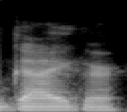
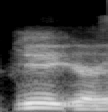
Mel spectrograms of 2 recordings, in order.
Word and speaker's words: Giger: Again, and I mispronounced his name, H.R. Giger. I think it's actually Giger. I called him Geiger. – Giger is correct.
